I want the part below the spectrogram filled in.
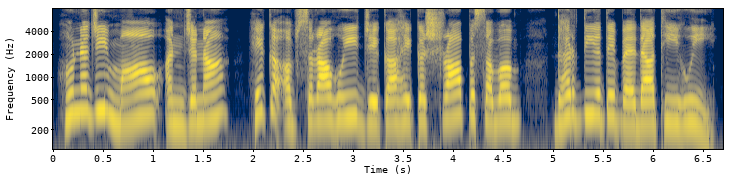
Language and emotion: Sindhi, neutral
